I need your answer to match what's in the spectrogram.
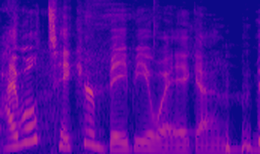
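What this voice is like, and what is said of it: Put-on Irish accent. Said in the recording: “Could you do an Irish accent? ... That's what Irish sounds like. The ability... to enunciate.”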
